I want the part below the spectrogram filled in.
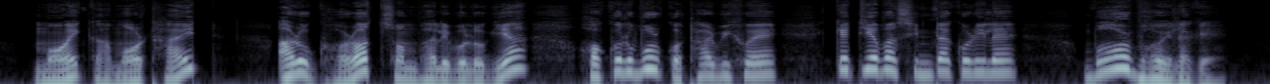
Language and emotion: Assamese, fearful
